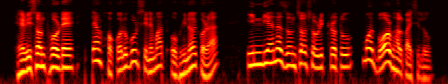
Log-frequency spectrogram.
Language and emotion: Assamese, happy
